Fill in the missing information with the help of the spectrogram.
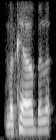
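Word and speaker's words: Mikal Billups: Mikael Billups.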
